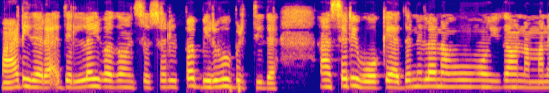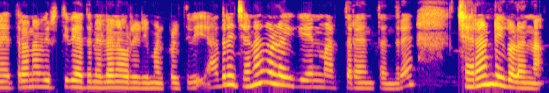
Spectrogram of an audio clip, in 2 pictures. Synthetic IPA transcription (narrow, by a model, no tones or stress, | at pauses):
maːɽid̪aːɾe̞ɐd̪ɛlːɐiʋaːɡɐond̪sɐsʋɐlpɐbiɾuʋubiɽt̪id̪esɐɾio̞ːke̞ɐd̪ɐnːɛlːɐnaːʋuiːɡɐnɐmːɐnjɛt̪ɾɐnaːʋiɾt̪iːʋiɐd̪ɐnːɛlːɐnaːʋuɾeɽimaːɖkoɭt̪iːʋiʔaːd̪ɐɾe̞d͡ʒɛnɐɡɐɭɐiɡeːnmaːɖt̪aːɾeɐnt̪ɐnd̪ɐɾe̞t͡ʃɛɾɐɳɖiɡɐɭɐnːɐ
